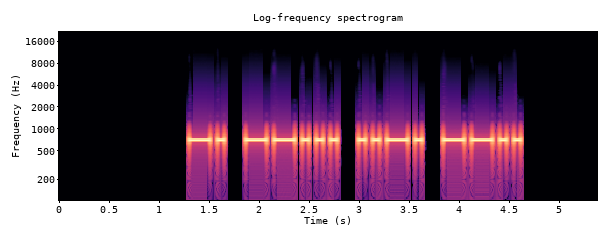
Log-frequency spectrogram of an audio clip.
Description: Morse code, heard as a keyed tone, about 20 wpm, 700 Hz. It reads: N7FZ
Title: Speed Racing - USA 1x2 Call Signs 17wpm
